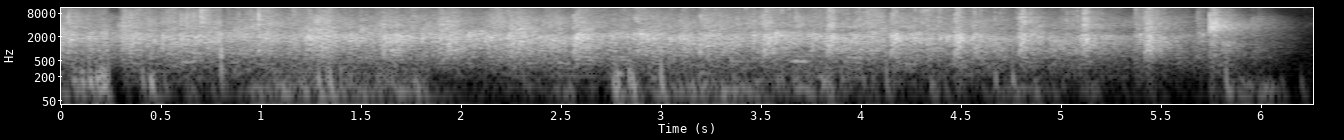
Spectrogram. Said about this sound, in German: Und ja, solange erst einmal einen Applaus auf jeden Fall schon mal für die Veranstalter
